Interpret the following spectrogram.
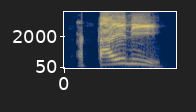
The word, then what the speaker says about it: tiny: Tiny, not teeny beta. We pronunciate it like the tiny teacher, the tiny teacher.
